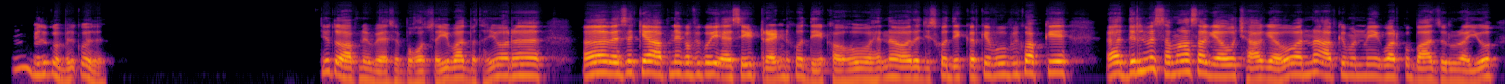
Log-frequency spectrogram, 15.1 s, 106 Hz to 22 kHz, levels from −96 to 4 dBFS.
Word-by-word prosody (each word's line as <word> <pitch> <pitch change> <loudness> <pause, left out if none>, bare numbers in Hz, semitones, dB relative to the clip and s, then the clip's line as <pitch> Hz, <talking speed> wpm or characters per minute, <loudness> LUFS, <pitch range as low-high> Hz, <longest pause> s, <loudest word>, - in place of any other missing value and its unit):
हुँ। 300 0 -9
बिल्कुल, 210 +1 -4
बिल्कुल। - - -5 2.2
ये 245 - -3
तो - - 0
आपने 150 -1 0
वैसे 120 +2 -2
बहुत 125 0 -3
सही 135 +5 -1
बात 160 +1 +1
बताई 135 +6 -7
और 185 0 0 0.7
अ, 185 - +2 0.2
वैसे 210 +2 +3
क्या 225 -1 +6
आपने 210 +2 0
कभी 205 0 -4
कोई 210 0 +2
ऐसे 170 +2 +1
ही 190 - +2
ट्रेंड 150 +3 +3
को 180 - -2
देखा 130 -1 -4
हो 140 - -2
है 140 +1 -4
ना 175 +2 0
और 160 0 +2
जिसको 155 +4 -5
देख 170 -1 -4
कर 175 - +1
के 200 - -2
वो 195 +2 -4
बिल्कुल 205 +3 0
आपके 220 +1 +3 0.5
अ, 210 - +5
दिल 230 +3 +2
में 295 - +2
समा 225 -2 0
सा 230 -1 +2
गया 185 -3 +3
हो, 180 +1 +4
छा 155 -4 -1
गया 155 -2 +1
हो - - +2
और 200 - +3
ना 230 +3 -2
आपके 185 +2 -3
मन 190 -1 -7
में 190 - -3
एक 180 - -3
बार 175 0 +3
कोई 180 +1 -11
बात 150 0 +1
ज़रूर 140 -2 -5
आई 125 - -2
हो - - +2
185 Hz, 225 wpm, -23 LUFS, 150-210 Hz, 2.2 s, क्या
